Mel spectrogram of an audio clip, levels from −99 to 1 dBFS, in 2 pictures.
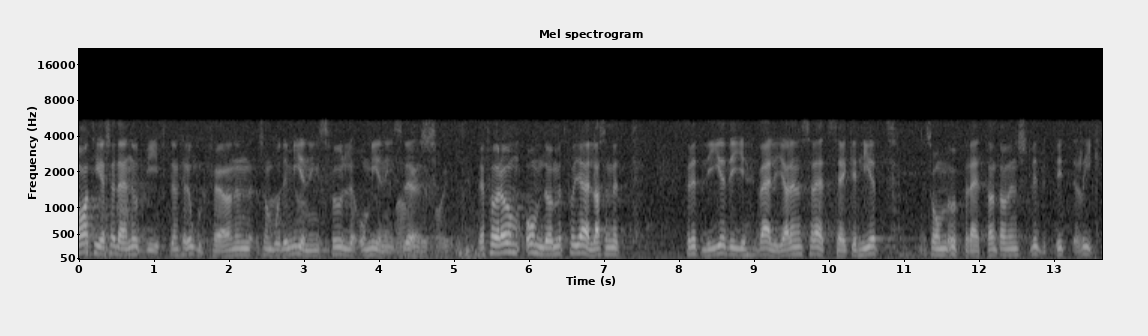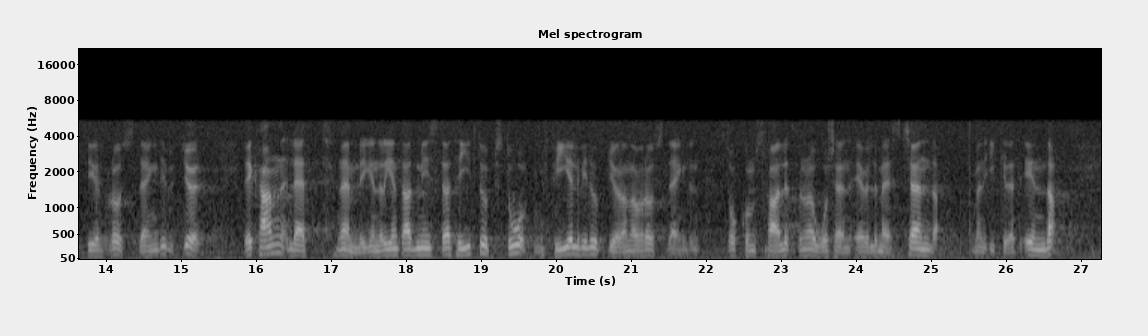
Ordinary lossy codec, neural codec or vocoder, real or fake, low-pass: none; none; real; 5.4 kHz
